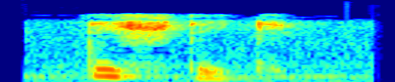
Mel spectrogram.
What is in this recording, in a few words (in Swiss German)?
"dischdeck", alsace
